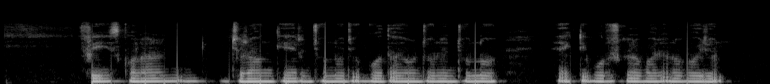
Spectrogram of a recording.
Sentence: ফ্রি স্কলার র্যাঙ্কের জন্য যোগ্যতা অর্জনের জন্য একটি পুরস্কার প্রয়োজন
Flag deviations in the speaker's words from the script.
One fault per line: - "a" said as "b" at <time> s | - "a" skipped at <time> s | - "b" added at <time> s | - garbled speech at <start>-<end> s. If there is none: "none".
- "বাজানো" added at 6.4 s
